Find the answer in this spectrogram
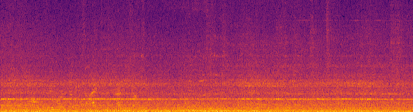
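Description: Taiwan Railways electric multiple-unit local train pulling out along an underground station platform, its cars rolling past with a steady rumble and a steady high whine.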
